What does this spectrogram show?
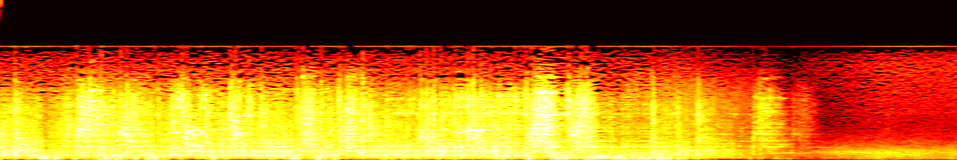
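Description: Passenger coaches of a passing train rolling by close, their wheels clattering over the rail joints in a steady run of knocks. The noise drops away sharply near the end.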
